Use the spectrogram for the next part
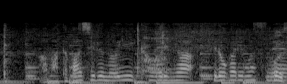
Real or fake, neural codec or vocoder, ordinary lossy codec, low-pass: real; none; MP3, 64 kbps; 7.2 kHz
